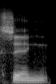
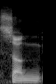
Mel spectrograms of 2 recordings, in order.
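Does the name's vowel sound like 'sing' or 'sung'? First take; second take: sing; sung. First: The name is said with an 'i' vowel. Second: The name is said with a 'u' vowel. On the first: The speaker calls it wrong. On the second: The speaker calls it right.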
